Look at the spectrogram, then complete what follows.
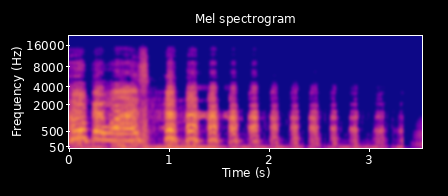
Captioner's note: laughing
